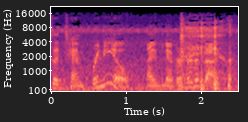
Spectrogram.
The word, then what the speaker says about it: Tempranillo: Tempranillo? – A Tempranillo. – Tempranillo, is that how you say it? – Yeah.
